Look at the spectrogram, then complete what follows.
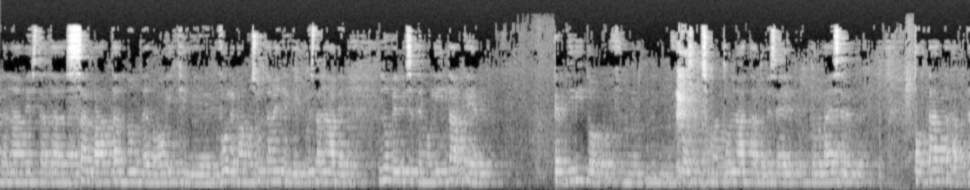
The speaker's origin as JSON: {"language": "Italian", "town": "Vlorë", "region": "Vlorë County", "country": "Albania", "lives_now": "Italy", "said": "non conoscendomi e vivendo in Italia, io sono anche di Valona"}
